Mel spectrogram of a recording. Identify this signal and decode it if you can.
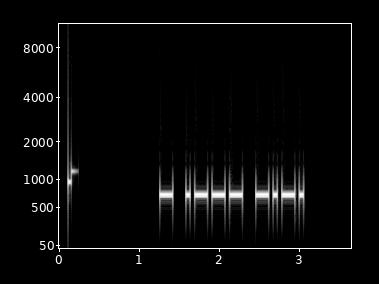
Morse code, heard as a keyed tone, about 21 wpm, 700 Hz. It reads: TJC
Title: USA Call Sign Postfixes - 3 Letters 22wpm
